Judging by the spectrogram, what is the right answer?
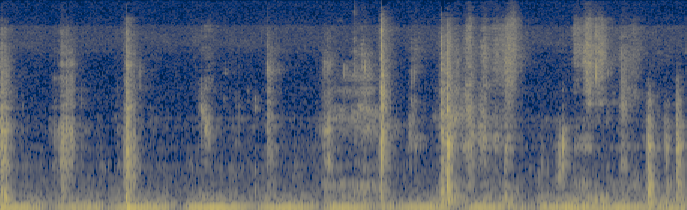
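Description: Close-up chewing of a mouthful of shaved-ice dessert, then a metal spoon scraping and digging through shaved ice in a glass bowl, with a few sharp clicks.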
